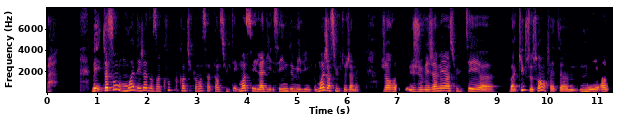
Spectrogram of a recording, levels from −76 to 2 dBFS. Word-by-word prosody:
Bah, - - -8 0.8
mais 440 - +8
de - - +4
toute - - -14
façon, 290 +7 +6
moi, 255 +8 +1
déjà, 255 +1 0
dans 210 -3 -5
un 195 - -5
couple 260 +7 -14
quand 225 -2 -4
tu 225 +1 -15
commences 210 +1 -7
à 195 - -4
t'insulter 180 +1 -7
moi 230 +4 +3
c'est 235 -4 -1
la 180 -2 +4
dé 175 +1 -7
c'est 195 - -3
une 200 +1 +1
de 200 0 -1
mes 190 -1 -3
lignes. 180 -1 -6
Moi, 220 +11 +4
j'insulte 225 -7 -1
jamais, 165 -5 -5 0.4
genre, 175 -1 0
heu, - - +5 0.3
je 175 0 -2
vais 175 0 0
jamais 205 +6 +2
insulter, 205 -3 +2
heu, 155 -2 +1 0.3
bah, 155 -1 +3
qui 285 - 0
que 315 - -5
ce 345 - +1
soit, 265 -6 +2
en 265 - -3
fait, 155 -5 -6
hem, 155 0 -1
mais 180 +1 +3
en 175 +1 +4
195 Hz, 235 wpm, -23 LUFS, 175-225 Hz, 0.8 s, mais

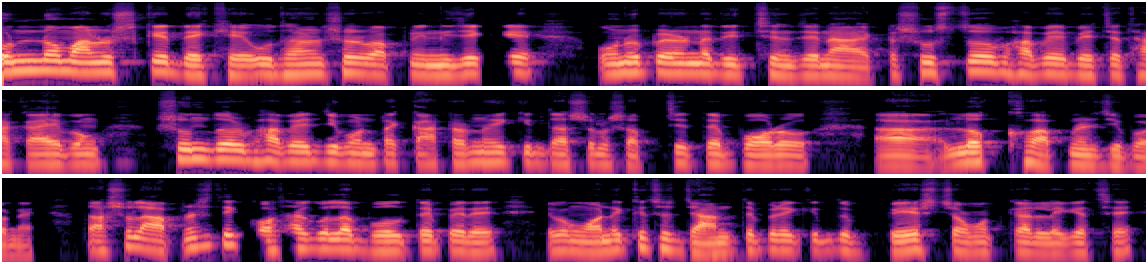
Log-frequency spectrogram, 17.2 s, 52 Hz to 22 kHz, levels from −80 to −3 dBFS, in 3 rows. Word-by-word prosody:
অন্য 165 +2 +4 0.2
মানুষকে 145 +1 +3
দেখে 120 +1 +2
উদাহরণস্বরূপ 130 +2 +1
আপনি 125 - -7
নিজেকে 130 +4 0 0.5
অনুপ্রেরণা 135 -1 +3
দিচ্ছেন, 125 +1 -2
যে 120 - +2
না 115 - +5
একটা 125 - -11
সুস্থভাবে 140 -2 +1
বেঁচে 120 0 -1
থাকা, 115 -1 -3
এবং 110 +1 -2 0.4
সুন্দরভাবে 150 -4 +3
জীবনটা 120 -2 -1
কাটানোই 115 +3 -2
কিন্তু 115 -2 -6
আসলে 110 0 -6
সবচাইতে 120 -2 -4 0.2
বড়ো 105 0 +4 0.5
আ - - +5 0.4
লক্ষ্য 130 +1 +2
আপনার 110 -2 -3
জীবনে। 95 -3 -5 0.3
তো - - -8
আসলে 155 +4 +1
আপনার 150 - -4
সাথে 185 +1 0
এই - - -28
কথাগুলা 140 +1 +2
বলতে 120 +1 +1
পেরে, 115 -2 +2 0.3
এবং 125 +1 -1
অনেক 125 +2 0
কিছু 145 -1 -2
জানতে 105 +3 +2
পেরে, 130 -1 0
কিন্তু 125 0 -5 0.2
বেশ 125 +2 +3
চমৎকার 110 0 -1
লেগেছে। 105 +1 -4
125 Hz, 150 wpm, -23 LUFS, 115-140 Hz, 0.5 s, না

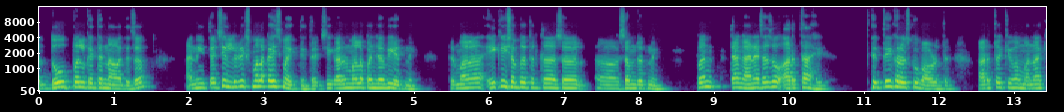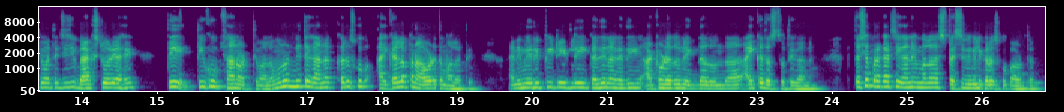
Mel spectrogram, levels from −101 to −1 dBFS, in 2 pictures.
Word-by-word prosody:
"दो 205 +4 +7
पल" 215 0 +5
काहीतरी 190 -1 0
नाव 155 -2 +2
आहे 145 - -2
त्याचं 165 +9 -2 0.6
आणि 180 +3 -1
त्याची 220 +5 +1
लिरिक्स 230 +1 0
मला 245 0 +5
काहीच 240 -1 +5
माहीत 165 -6 +2
नाही 130 0 -4
त्याची 145 +5 -5
कारण 170 +2 +1
मला 185 +1 +2
पंजाबी 180 +1 +4
येत 155 -1 -1
नाही. 135 -1 -3 0.5
तर, - - -3
मला 185 +4 +1 0.2
एकही 235 +4 +2
शब्द 210 -1 +2
त्यातला 190 -2 0
असा 175 0 +3 0.4
अ, 155 -1 -4
समजत 160 -1 0
नाही. 135 -3 -4 0.5
पण 215 +3 +3 0.3
त्या 195 +1 +3
गाण्याचा 190 +4 +3
जो 225 0 +4 0.2
अर्थ 170 +3 -1
आहे, 140 -8 +1 0.6
तर, 215 - +4
ते 240 - +6
खरंच 205 -3 +5
खूप 200 -5 +1
आवडतं. 140 0 -3 0.4
अर्थ 170 +4 -3
किंवा 185 -1 -2
म्हणा 165 0 -1
किंवा 195 +1 -1
त्याची 195 0 -6
जी 215 - -4
बॅक 170 0 +3
स्टोरी 195 -1 +2
आहे, 185 +2 0 0.5
ती 225 0 +5 0.3
ती 230 - 0
खूप 235 -1 +1
छान 175 0 +3
वाटते 150 -3 -4
मला. 140 0 -4
म्हणून 235 +7 +3
मी 240 - +5
ते 240 - +6
गाणं 205 +1 0
खरंच 220 +2 -2
खूप 240 0 -3
ऐकायला 195 +8 +1
पण - - +1
आवड 165 - +2
आवडतं 165 +1 +1
मला 135 -2 -2
ते. 135 - -10 0.5
आणि 165 - -4
मी 195 +1 +2
रिपीटेडली 200 0 0
कधी 185 +2 +2
ना 190 -1 0
कधी 185 +2 -3
आठवड्यातून 170 +2 +1
एकदा-दोनदा 150 0 -2
ऐकत 165 +3 +1
असतो 150 -2 -2
ते 140 - -2
गाणं. 135 0 -1 0.6
तशा 215 +5 +2
प्रकारचे 230 -1 +2
गाणे 205 +1 +1
मला 200 0 +1
स्पेसिफिकली 170 -1 -1
खरंच 160 -2 0
खूप 155 -2 -8
आवडतात. 135 -1 -3
180 Hz, 190 wpm, -21 LUFS, 160-205 Hz, 0.6 s, दो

